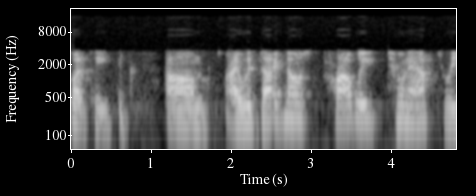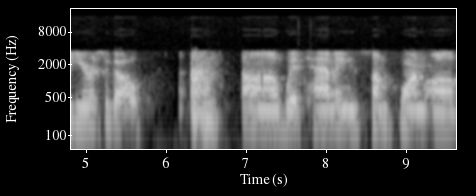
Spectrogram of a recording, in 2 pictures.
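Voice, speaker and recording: A woman speaks at a very slow pace. Her pitch sits very deep and low. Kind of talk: interview answer. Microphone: phone line.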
